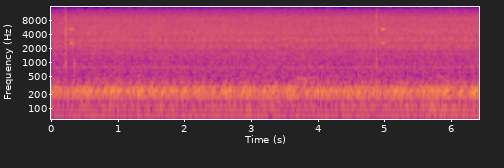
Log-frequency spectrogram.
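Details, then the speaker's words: 2010 Toyota Avanza after the fault was fixed: check engine lamp off, idle down from over 1200 to about 1000 rpm, and expected to reach about 900 rpm when fully warm. Steady, even hum with no knocks, misses or hunting, a normal idle. "Kemudian RPM-nya sudah turun. Nah tadi 1200 lebih, sekarang sudah 1000. Nah nanti lama-lama kalau mesinnya sudah panas, nanti akan menjadi turun lagi sekitar 900 RPM."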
